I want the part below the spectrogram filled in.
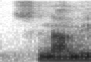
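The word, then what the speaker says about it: tsunami: ठीक है, जापानी लैंग्वेज में क्या है सुनामी को, और इसकी स्पेलिंग अगर देखा जाए तो टी से शुरू होती है।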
